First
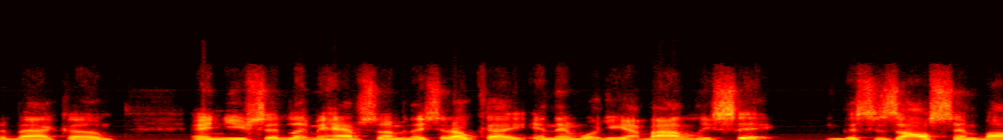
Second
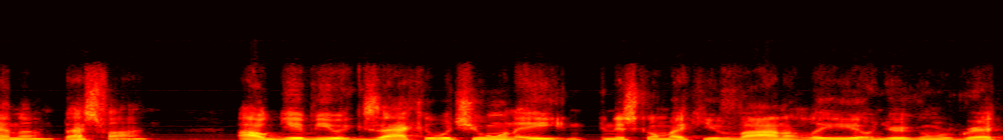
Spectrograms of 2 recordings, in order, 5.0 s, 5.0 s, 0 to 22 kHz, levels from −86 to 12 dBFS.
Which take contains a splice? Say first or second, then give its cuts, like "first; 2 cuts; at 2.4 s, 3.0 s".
first; 1 cut; at 4.1 s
